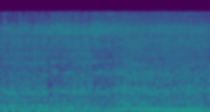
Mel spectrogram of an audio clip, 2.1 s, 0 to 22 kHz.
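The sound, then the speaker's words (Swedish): A Volkswagen Beetle's air-cooled boxer-four engine runs steadily at idle, a low, even rumble with a faint buzzing rattle layered over it, continuous throughout with no voices. “Mamma hade en Volkswagen Bubbla och styvfarsan hade en Saab 96. Man behövde aldrig titta ut genom fönstret för att gissa vem det var som kom hem.”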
